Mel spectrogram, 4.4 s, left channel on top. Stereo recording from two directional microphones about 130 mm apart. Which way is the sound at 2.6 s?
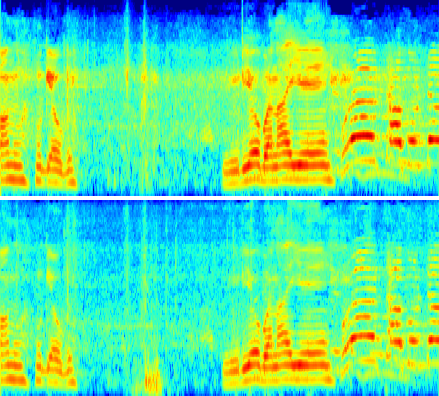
15° right (ahead or behind).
